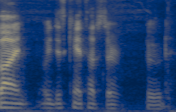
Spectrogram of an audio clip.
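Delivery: ordinary delivery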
